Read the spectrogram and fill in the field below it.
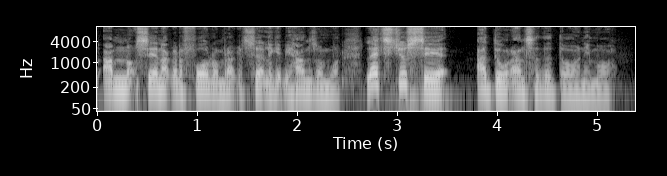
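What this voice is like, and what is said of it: Northern English accent. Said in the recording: “that kind of northern style accent”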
